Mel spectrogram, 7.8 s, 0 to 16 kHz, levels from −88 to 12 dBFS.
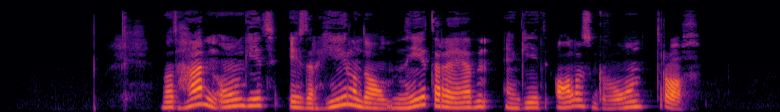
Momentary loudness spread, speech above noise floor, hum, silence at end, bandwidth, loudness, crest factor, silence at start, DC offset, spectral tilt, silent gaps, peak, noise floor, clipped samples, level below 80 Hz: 9 LU; 53 dB; none; 0.85 s; 11.5 kHz; -23 LUFS; 20 dB; 1.2 s; under 0.1%; -6.5 dB/octave; none; -4 dBFS; -75 dBFS; under 0.1%; -72 dBFS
